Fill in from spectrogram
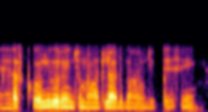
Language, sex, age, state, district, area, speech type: Telugu, male, 18-30, Andhra Pradesh, Guntur, urban, conversation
